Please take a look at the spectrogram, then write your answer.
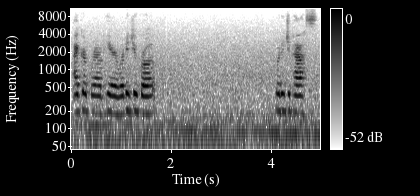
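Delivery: hushed, nervous whisper to the dark; jumpy whispering ghost hunt. Real, not acted. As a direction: whisper questions to a spirit. Hushed EVP session in back room.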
